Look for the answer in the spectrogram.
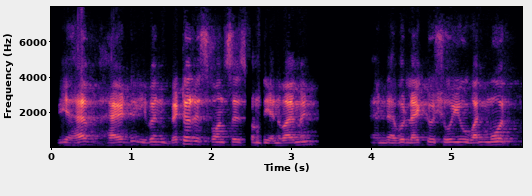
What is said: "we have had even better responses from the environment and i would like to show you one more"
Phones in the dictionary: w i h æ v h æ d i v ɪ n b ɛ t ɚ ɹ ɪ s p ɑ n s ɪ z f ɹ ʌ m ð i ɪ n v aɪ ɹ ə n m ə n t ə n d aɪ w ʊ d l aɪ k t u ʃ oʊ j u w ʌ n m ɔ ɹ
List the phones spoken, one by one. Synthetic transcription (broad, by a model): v i h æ v h æ d i v ɪ n b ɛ t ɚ ɹ ɪ s p ɑ n s ɪ z f ɹ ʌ m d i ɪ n v aɪ ə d m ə n t ə n d aɪ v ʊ d l aɪ k t u ʃ oʊ j u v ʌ n m ɔ ɹ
